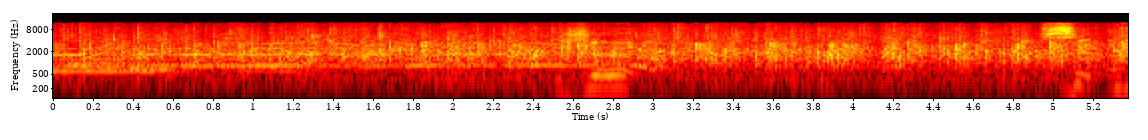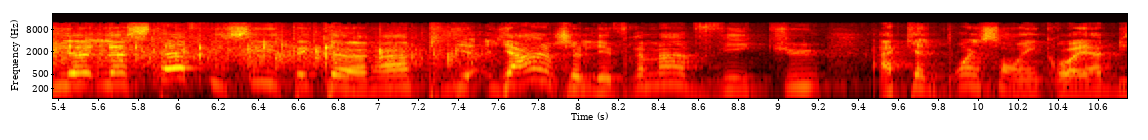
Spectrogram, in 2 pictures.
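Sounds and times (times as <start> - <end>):
person whooping or cheering: 0.0 - 3.1
audience applause: 0.0 - 7.6
speech: 2.6 - 3.0, 5.1 - 10.7.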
